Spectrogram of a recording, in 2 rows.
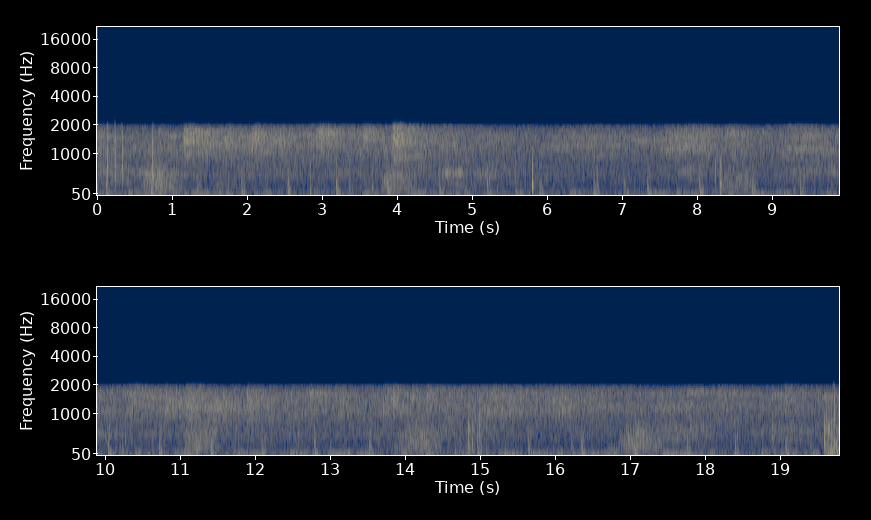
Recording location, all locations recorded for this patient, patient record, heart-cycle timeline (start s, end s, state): pulmonary valve (PV)
pulmonary valve (PV)
#Age: Adolescent
#Sex: Female
#Height: 167.0 cm
#Weight: 89.9 kg
#Pregnancy status: False
#Murmur: Absent
#Murmur locations: nan
#Most audible location: nan
#Systolic murmur timing: nan
#Systolic murmur shape: nan
#Systolic murmur grading: nan
#Systolic murmur pitch: nan
#Systolic murmur quality: nan
#Diastolic murmur timing: nan
#Diastolic murmur shape: nan
#Diastolic murmur grading: nan
#Diastolic murmur pitch: nan
#Diastolic murmur quality: nan
#Outcome: Normal
#Campaign: 2015 screening campaign
0.00	2.00	unannotated
2.00	2.22	diastole
2.22	2.34	S1
2.34	2.52	systole
2.52	2.62	S2
2.62	2.88	diastole
2.88	3.00	S1
3.00	3.18	systole
3.18	3.30	S2
3.30	3.56	diastole
3.56	3.66	S1
3.66	3.82	systole
3.82	3.98	S2
3.98	4.26	diastole
4.26	4.38	S1
4.38	4.54	systole
4.54	4.64	S2
4.64	4.88	diastole
4.88	5.00	S1
5.00	5.18	systole
5.18	5.30	S2
5.30	5.58	diastole
5.58	5.70	S1
5.70	5.88	systole
5.88	5.98	S2
5.98	6.30	diastole
6.30	6.44	S1
6.44	6.60	systole
6.60	6.72	S2
6.72	7.02	diastole
7.02	7.12	S1
7.12	7.32	systole
7.32	7.44	S2
7.44	7.74	diastole
7.74	7.84	S1
7.84	8.02	systole
8.02	8.14	S2
8.14	8.42	diastole
8.42	8.54	S1
8.54	8.70	systole
8.70	8.82	S2
8.82	9.08	diastole
9.08	9.20	S1
9.20	9.36	systole
9.36	9.46	S2
9.46	9.74	diastole
9.74	9.84	S1
9.84	10.02	systole
10.02	10.16	S2
10.16	10.40	diastole
10.40	10.52	S1
10.52	10.68	systole
10.68	10.82	S2
10.82	11.06	diastole
11.06	11.20	S1
11.20	11.36	systole
11.36	11.50	S2
11.50	11.76	diastole
11.76	11.90	S1
11.90	12.06	systole
12.06	12.20	S2
12.20	12.48	diastole
12.48	12.62	S1
12.62	12.76	systole
12.76	12.88	S2
12.88	13.18	diastole
13.18	13.32	S1
13.32	13.48	systole
13.48	13.62	S2
13.62	13.94	diastole
13.94	14.10	S1
14.10	14.26	systole
14.26	14.40	S2
14.40	14.68	diastole
14.68	14.78	S1
14.78	14.94	systole
14.94	15.08	S2
15.08	15.30	diastole
15.30	15.44	S1
15.44	15.62	systole
15.62	15.74	S2
15.74	16.02	diastole
16.02	16.16	S1
16.16	16.32	systole
16.32	16.46	S2
16.46	16.70	diastole
16.70	16.86	S1
16.86	17.02	systole
17.02	17.18	S2
17.18	17.46	diastole
17.46	17.60	S1
17.60	17.74	systole
17.74	17.86	S2
17.86	18.08	diastole
18.08	18.20	S1
18.20	18.38	systole
18.38	18.50	S2
18.50	18.74	diastole
18.74	18.86	S1
18.86	19.06	systole
19.06	19.18	S2
19.18	19.41	diastole
19.41	19.79	unannotated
